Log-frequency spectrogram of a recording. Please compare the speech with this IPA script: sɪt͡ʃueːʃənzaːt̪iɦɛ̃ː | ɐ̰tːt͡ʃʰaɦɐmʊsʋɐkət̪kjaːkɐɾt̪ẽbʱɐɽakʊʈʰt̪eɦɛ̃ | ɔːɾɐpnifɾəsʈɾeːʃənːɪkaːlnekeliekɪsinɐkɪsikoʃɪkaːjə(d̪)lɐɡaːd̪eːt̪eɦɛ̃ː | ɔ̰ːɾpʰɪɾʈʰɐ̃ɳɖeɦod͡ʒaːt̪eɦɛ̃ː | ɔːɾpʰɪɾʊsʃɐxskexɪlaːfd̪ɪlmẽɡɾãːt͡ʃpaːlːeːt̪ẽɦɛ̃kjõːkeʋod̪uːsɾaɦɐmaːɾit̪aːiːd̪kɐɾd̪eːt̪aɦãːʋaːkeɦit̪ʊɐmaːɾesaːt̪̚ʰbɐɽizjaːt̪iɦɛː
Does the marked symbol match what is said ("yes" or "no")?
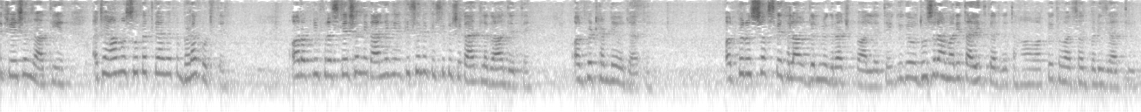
no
